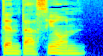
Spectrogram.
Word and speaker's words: XXXTentacion: How, you know, the right way to pronounce it, you know, in Spanish, Tentacion.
